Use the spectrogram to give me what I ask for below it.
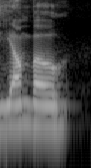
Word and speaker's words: Jumbo: We didn't pronounce the J. It was a Winnipeg thing. So it was Jumbo Video.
